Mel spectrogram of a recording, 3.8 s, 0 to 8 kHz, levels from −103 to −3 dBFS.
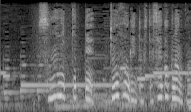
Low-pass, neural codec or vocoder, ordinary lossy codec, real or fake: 7.2 kHz; none; none; real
